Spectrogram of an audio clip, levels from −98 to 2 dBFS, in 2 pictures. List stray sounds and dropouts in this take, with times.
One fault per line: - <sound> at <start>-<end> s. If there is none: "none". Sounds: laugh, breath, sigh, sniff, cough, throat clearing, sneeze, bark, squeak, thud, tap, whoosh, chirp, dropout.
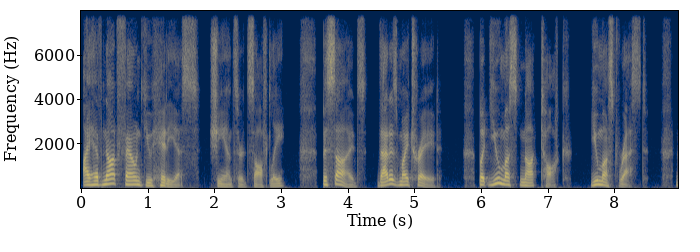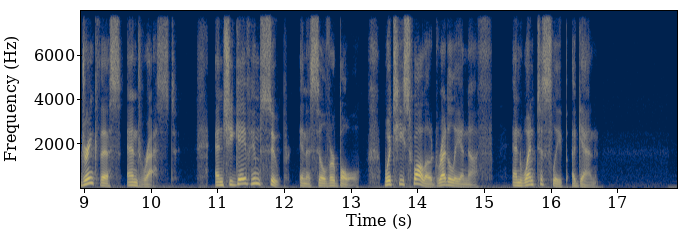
none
